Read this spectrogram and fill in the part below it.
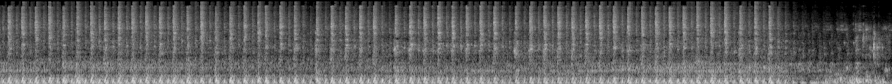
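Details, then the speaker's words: Snow blower left running with choke stuck on during a cold start in snow; fast, steady popping beat as the small engine runs rich and busy. "I leave it running cuz it's uh stuck on choke"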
